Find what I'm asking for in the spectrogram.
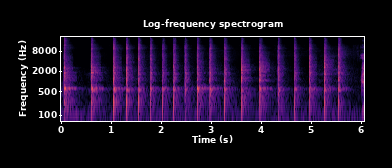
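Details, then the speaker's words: Triumph Daytona stainless muffler removed and shaken by hand: sharp metallic clacks, about three a second, with a ringing note; something loose inside the old muffler, location unclear; the replacement exhaust is silent. "not really sure where it's coming from, but something does have just the slightest little rattle."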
